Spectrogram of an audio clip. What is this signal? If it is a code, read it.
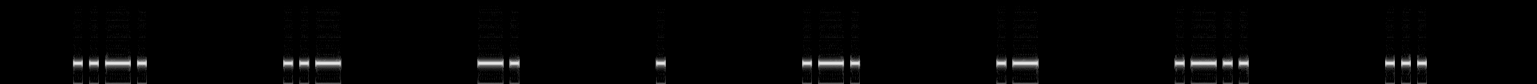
Morse code, heard as a keyed tone, about 15 wpm, spaced as for 5 wpm, 1000 Hz. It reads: FUNERALS
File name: qotdfiles / 5wpm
